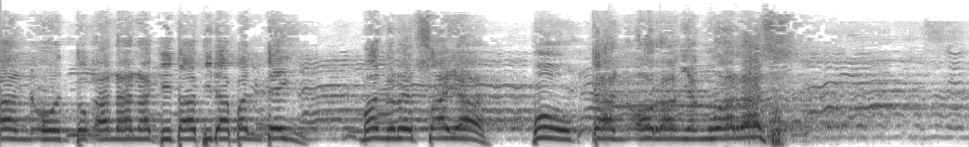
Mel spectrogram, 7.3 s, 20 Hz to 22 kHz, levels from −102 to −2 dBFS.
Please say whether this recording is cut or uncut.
uncut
